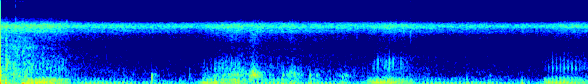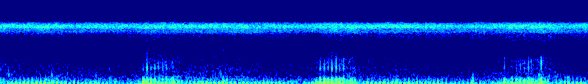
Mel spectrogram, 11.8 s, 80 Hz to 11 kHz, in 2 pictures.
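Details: British Shorthair cat purring on a May 2017 morning, born August 2010; gentle bass rumble pulses in slow, regular breaths roughly every one and a half seconds, opening with a brief knock, over a quiet background hiss and a steady high whine.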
